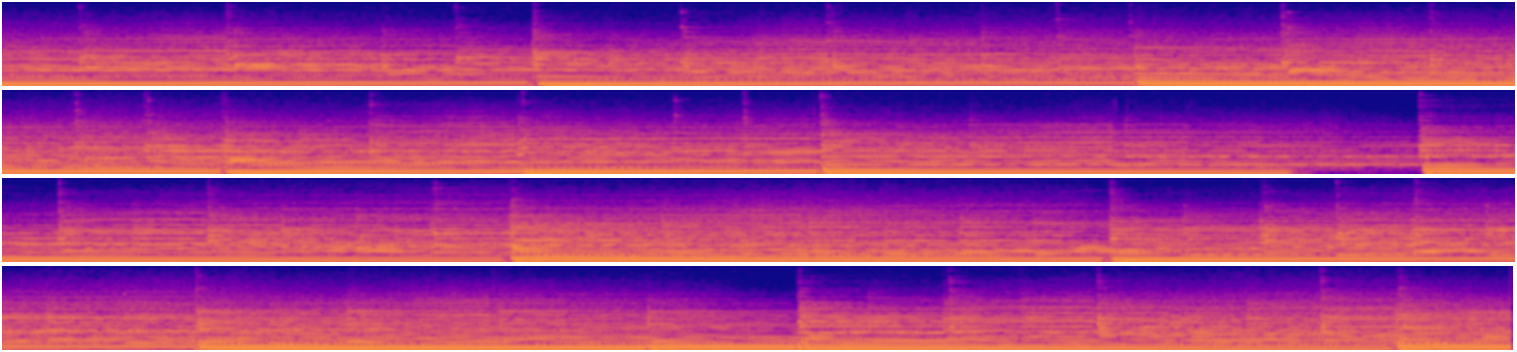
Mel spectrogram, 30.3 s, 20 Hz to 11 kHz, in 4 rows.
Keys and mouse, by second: 0.0 click, 0.9 click, 1.7 shift+click, 2.8 click, 3.1 click, 4.6 click, 4.8 middle click, 5.8 shift+click, 7.4 click, 7.7 middle click, 8.7 shift+click, 9.5 click, 9.7 click, 9.9 click, 10.2 middle click, 11.4 middle click, 12.1 middle click, 12.6 shift+middle click, 13.4 middle click, 13.7 middle click, 14.1 middle click, 15.3 click, 17.8 click, 18.1 middle click, 19.0 middle click, 21.2 click, 22.3 shift+click, 22.5 click, 23.1 click, 24.5 click, 26.7 click, 28.7 shift+middle click, 29.1 middle click.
